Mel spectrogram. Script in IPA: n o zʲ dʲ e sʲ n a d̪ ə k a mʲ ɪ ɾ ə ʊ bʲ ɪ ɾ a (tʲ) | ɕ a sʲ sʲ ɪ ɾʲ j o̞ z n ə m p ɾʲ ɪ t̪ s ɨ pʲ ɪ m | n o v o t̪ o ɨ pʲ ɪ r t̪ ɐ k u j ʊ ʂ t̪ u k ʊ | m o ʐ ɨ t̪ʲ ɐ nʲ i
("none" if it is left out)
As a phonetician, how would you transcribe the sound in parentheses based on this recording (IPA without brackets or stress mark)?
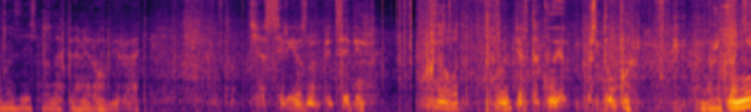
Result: tʲ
